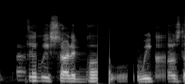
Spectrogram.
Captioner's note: speech distorting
